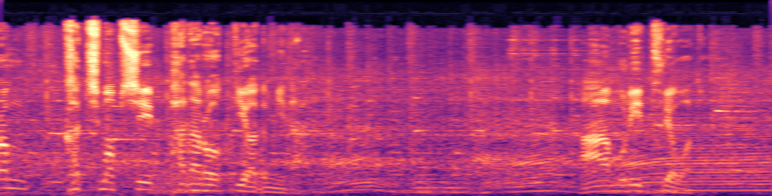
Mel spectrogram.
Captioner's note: A boat cutting through the rough waves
